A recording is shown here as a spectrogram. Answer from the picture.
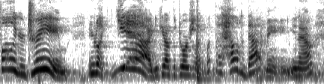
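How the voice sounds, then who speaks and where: A woman's very fast speech with very wide pitch swings and hardly any pauses, over noticeable background noise. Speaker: commercial voice actor. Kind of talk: conference panel talk.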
